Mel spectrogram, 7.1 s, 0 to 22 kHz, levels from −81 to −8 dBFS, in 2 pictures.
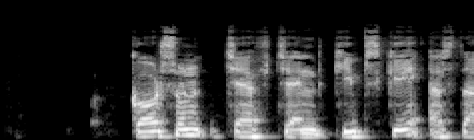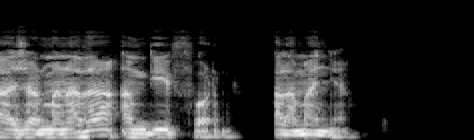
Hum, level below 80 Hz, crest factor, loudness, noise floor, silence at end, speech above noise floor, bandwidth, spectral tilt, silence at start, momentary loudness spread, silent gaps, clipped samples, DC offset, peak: none; -50 dBFS; 16 dB; -16 LUFS; under -90 dBFS; 0.9 s; over 74 dB; 9.8 kHz; -5 dB/octave; 1 s; 10 LU; none; under 0.1%; under 0.1%; -2 dBFS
